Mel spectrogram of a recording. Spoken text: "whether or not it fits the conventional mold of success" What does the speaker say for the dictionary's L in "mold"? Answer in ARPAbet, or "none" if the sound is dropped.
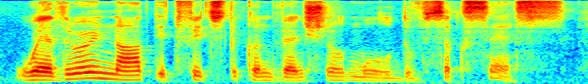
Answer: none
